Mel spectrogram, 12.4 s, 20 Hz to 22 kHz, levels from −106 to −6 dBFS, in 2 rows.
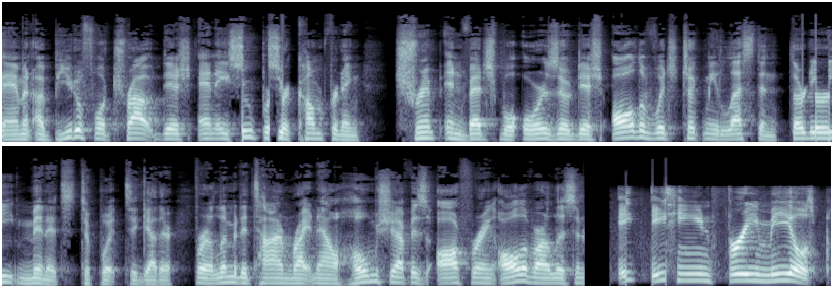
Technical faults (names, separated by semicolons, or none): chunks out of order; input switched to a poorer device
